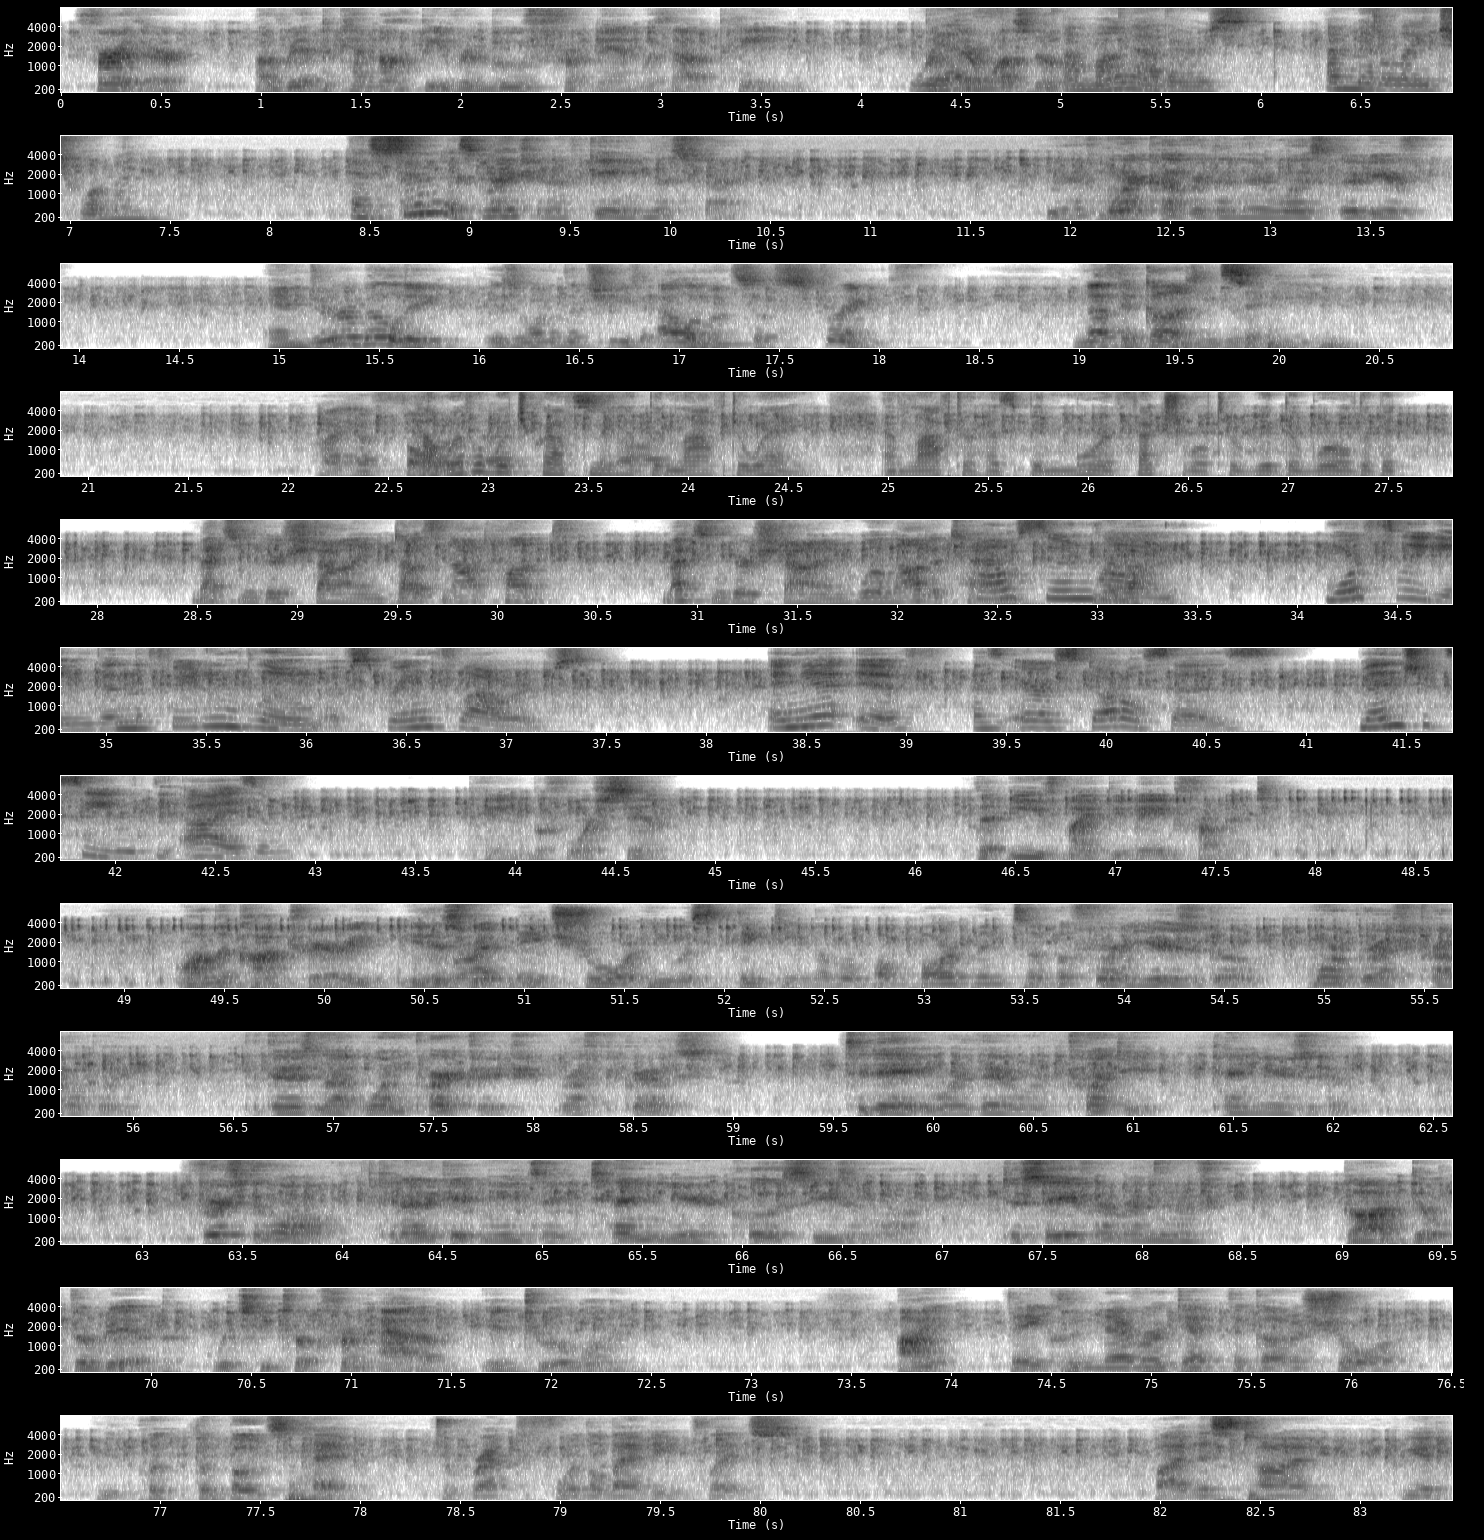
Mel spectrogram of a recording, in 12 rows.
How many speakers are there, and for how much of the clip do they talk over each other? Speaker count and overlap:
eight, about 7%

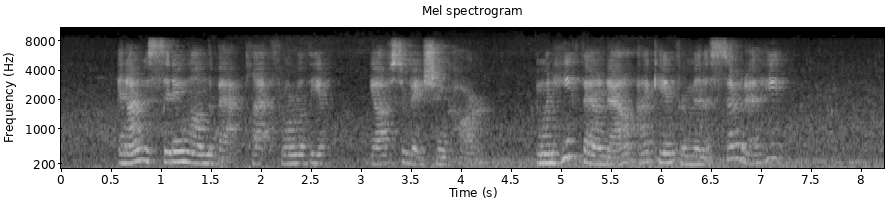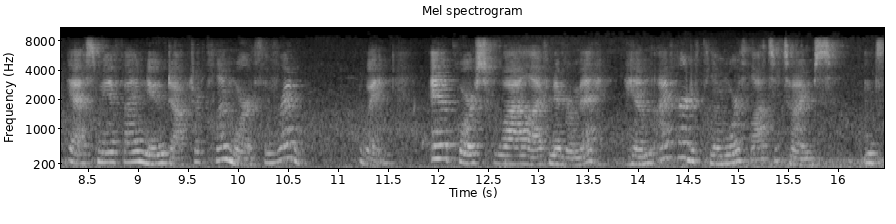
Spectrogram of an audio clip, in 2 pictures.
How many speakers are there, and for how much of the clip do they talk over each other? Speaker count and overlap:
one, no overlap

